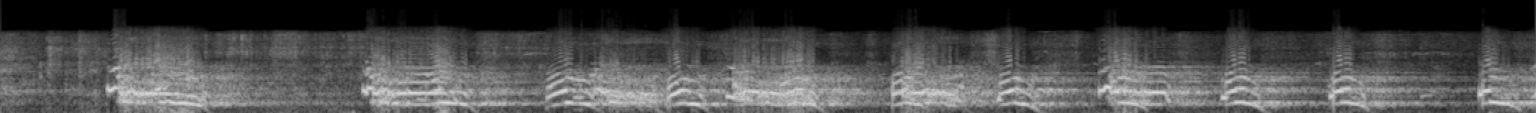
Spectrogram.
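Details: Two young Bluetick Coonhounds, male and female, treeing a live raccoon at night in a cluster of hemlocks; strong, harmonic bawling barks repeated roughly once a second, overlapping between the dogs, and a man calling encouragement at the start.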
